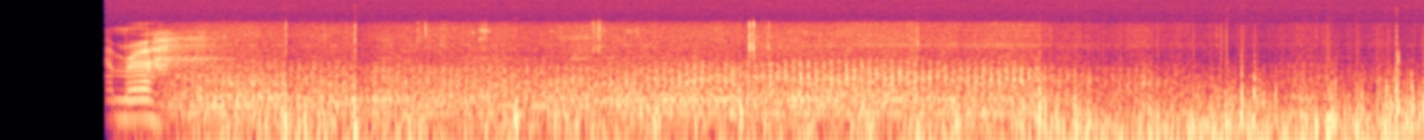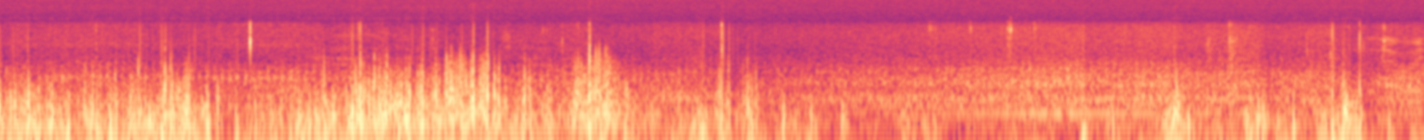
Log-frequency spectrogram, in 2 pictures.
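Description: Wind buffeting the camera's microphone: a loud, uneven rumble that starts about half a second in and rises and falls in gusts, with a few small knocks from handling.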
